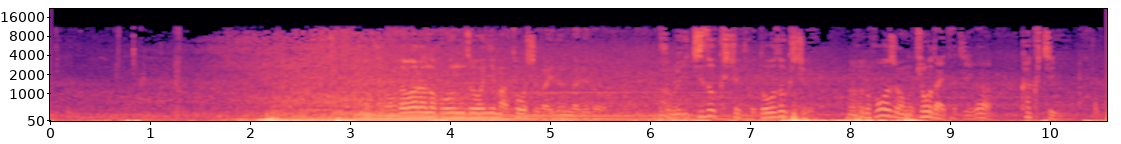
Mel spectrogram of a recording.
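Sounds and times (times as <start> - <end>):
car approaching and passing by: 0.0 - 8.6
wind buffeting the microphone outdoors: 0.0 - 9.0, 9.8 - 10.5
speech: 3.6 - 10.5.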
